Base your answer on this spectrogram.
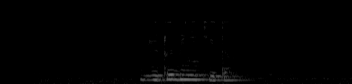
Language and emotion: Russian, neutral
